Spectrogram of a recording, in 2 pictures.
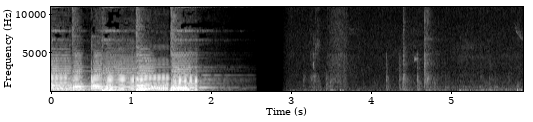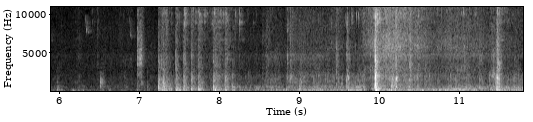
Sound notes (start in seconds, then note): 7.2 rolling luggage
